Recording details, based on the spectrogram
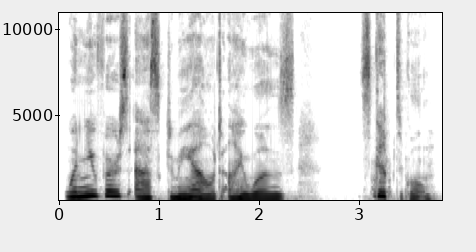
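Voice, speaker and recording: Slow, soft-spoken, composed maid girlfriend played by a woman. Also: mid-range voice, lively intonation, no room sound. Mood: earnest, vulnerable. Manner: soft, measured, formal, often dropping toward a whisper. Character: composed, formal head maid, softly devoted new girlfriend off duty. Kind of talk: ASMR girlfriend roleplay, intimate and scripted.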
